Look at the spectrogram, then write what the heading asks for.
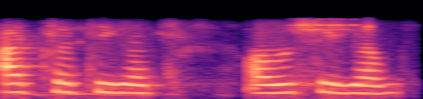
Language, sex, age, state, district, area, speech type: Bengali, female, 18-30, West Bengal, Uttar Dinajpur, urban, conversation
